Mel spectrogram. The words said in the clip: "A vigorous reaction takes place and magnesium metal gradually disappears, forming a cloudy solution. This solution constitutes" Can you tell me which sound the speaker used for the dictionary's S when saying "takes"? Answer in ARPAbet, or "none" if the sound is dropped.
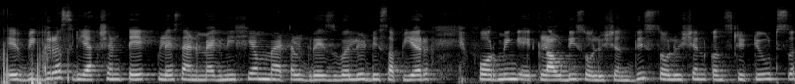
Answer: none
